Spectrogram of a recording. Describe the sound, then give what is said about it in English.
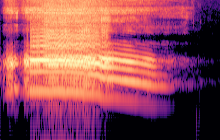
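A rooster crows once in a loud, drawn-out call lasting about two seconds. Its pitch sinks slowly toward the end before the call fades out. “some of you need that to wake up. The rooster crows.”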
